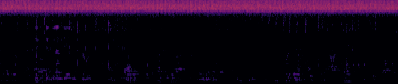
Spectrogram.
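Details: Roosting greater mouse-eared bats at Ratkova give crowded bursts of quick, squeaky twittering calls, overlapping without pause, beneath a continuous high-pitched hiss.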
